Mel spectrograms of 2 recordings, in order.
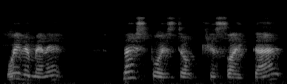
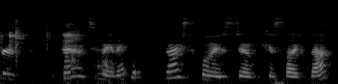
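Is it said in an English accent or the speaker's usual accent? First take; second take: usual accent; English accent. First: It is said in the speaker's usual accent. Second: It is said in an English accent.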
